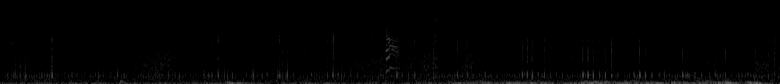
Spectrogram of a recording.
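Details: Tiny palm-sized kittens, newly rescued, purring loudly while being affectionate and sucking on fingers; a steady low rumbling purr runs throughout in pulsing waves, with faint soft clicks and rustling on top.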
